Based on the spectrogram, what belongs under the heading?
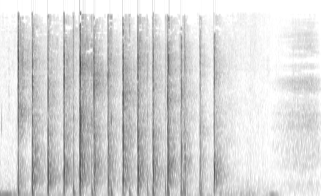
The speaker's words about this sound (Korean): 저희가 그러면 이 노래를 박수로 청해 듣겠습니다.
